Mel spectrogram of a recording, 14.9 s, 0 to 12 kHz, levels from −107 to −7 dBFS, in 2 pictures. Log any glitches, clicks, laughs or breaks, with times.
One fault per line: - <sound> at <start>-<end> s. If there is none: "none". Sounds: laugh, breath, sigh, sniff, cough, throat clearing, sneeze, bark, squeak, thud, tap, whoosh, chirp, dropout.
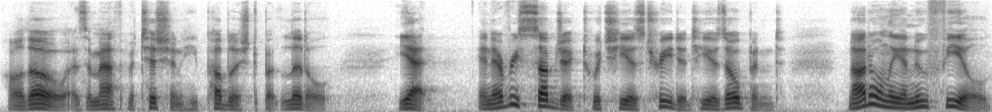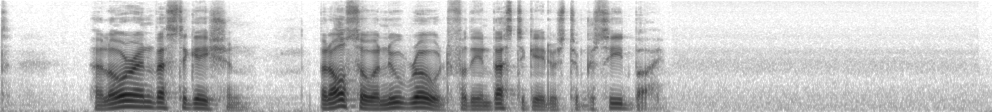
none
